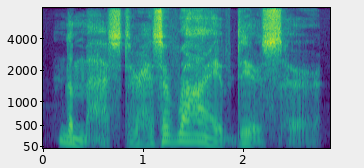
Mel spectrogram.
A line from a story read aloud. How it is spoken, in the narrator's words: it whispered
